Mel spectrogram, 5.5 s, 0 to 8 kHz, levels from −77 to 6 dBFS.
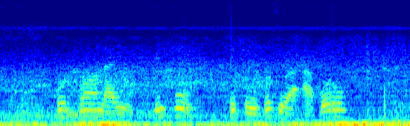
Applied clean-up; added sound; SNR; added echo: none; Cricket / Motor vehicle (road); -4 dB; none.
